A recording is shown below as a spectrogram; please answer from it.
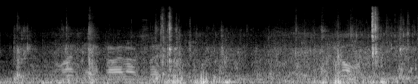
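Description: Wind buffeting the microphone on a small open boat at sea, with a steady low rumble, faint voices in the background and two sharp knocks, one under two seconds in and one near the end.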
